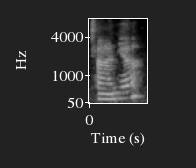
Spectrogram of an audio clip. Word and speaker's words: Tania: and to me T listening to your story Tanya is that how you say it yeah it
